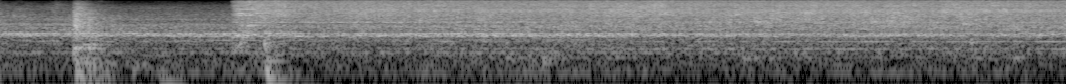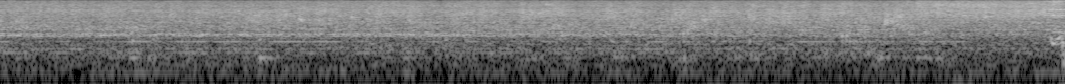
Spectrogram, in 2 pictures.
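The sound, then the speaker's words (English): Tap water runs steadily while hands are washed, a soft continuous rush that starts after a couple of faint clicks and keeps an even level to the end. “Get my hands washed.”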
